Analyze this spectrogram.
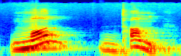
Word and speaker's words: মধ্যম: যেমন এই যে শব্দটা আমরা কি উচ্চারণ করলাম? মধ্যম মধম। ধইবার উচ্চারণ হইতেছে। মদ আবার ধম। মদধম। মধম। তাইলে দ এর উচ্চারণ কেমন হইছে? দত্ত হইছে। এখানে কিন্তু উচ্চারণ এ বা এ এরকম কিছু হয় নাই। কি হইছে? দত্ত হইছে।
